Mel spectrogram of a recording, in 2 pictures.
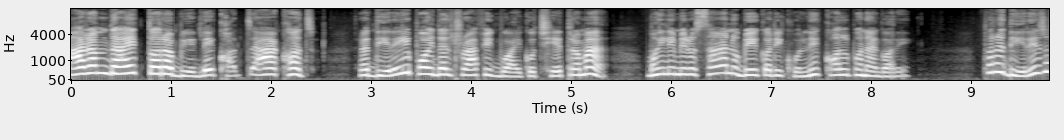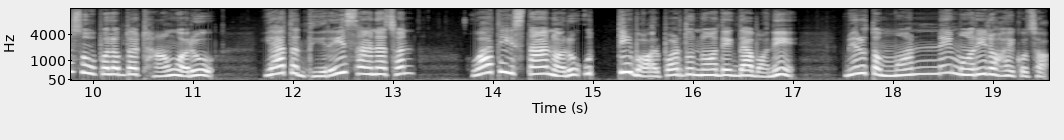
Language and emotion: Nepali, sad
